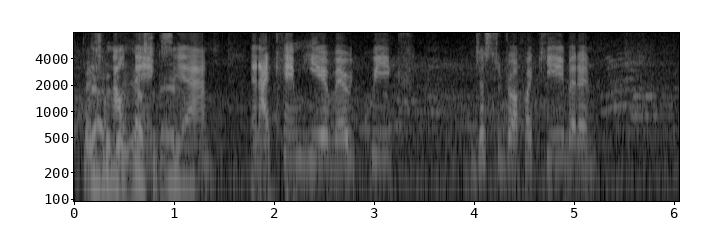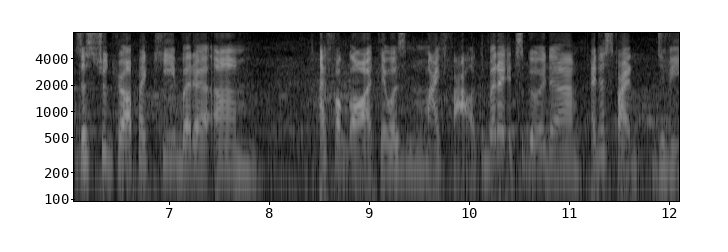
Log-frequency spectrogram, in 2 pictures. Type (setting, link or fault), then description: setting, busy venue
